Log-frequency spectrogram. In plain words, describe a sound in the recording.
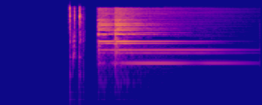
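A bell chimes and rings out.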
